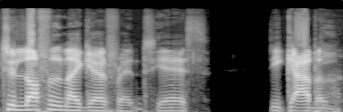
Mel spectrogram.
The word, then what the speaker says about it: Löffel: Löffel, now that's an O with an umlaut, so.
